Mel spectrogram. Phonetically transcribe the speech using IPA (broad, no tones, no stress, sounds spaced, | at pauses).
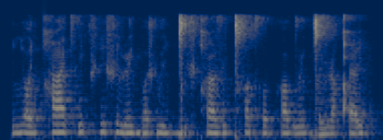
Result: ʎ ɔ ʎ qʰ æ tʼ ĩ t͡ʃʰ i ʃ ə ʎ ɭ i lʲ b ɔ ʃ lʲ u ʎ ɡ͡ǀ ĩ ʃ qʰ u z i ǀʰ ɔ tʰ o pʰ ɔ lˠ d õ lʲ ɡ͡ǀ ə lʲ ɭ u qʼ i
